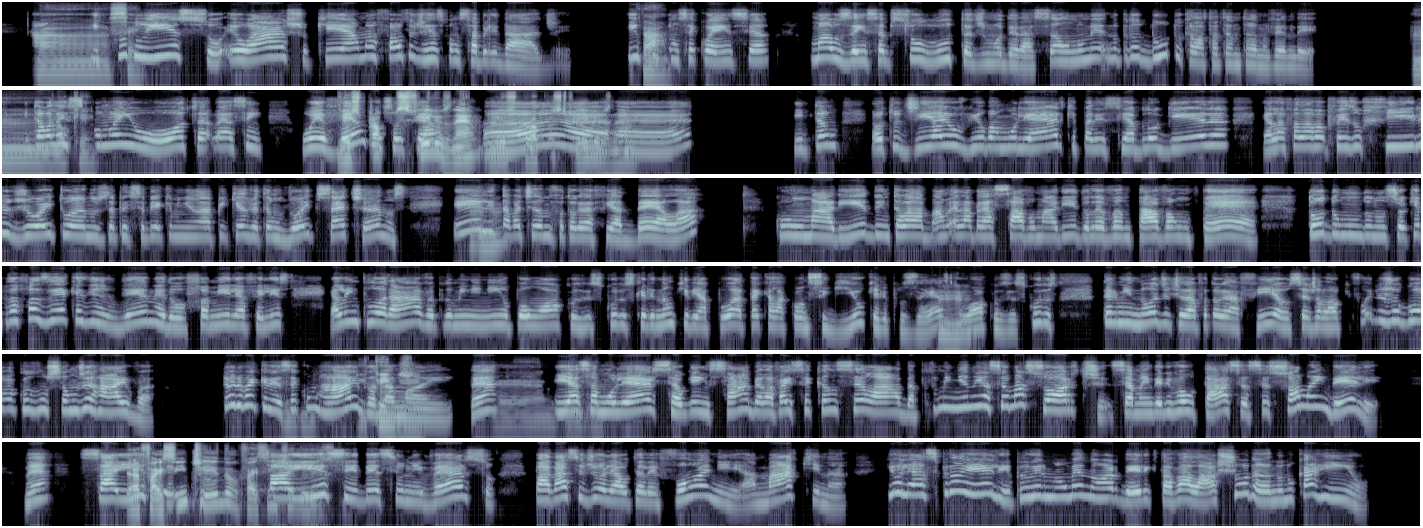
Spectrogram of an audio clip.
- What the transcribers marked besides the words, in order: tapping; drawn out: "Hã"
- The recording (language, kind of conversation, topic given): Portuguese, podcast, O que você pensa sobre o cancelamento nas redes sociais?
